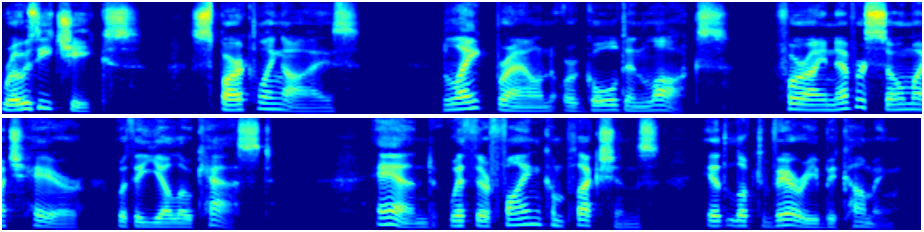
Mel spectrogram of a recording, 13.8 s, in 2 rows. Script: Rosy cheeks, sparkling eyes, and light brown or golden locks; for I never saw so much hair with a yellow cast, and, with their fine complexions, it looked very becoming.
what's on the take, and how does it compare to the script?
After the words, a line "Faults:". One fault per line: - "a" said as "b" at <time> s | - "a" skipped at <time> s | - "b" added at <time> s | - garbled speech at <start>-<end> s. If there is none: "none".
Rosy cheeks, sparkling eyes, light brown or golden locks; for I never so much hair with a yellow cast, and, with their fine complexions, it looked very becoming.
Faults:
- "and" skipped at 2.7 s
- "saw" skipped at 6.5 s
